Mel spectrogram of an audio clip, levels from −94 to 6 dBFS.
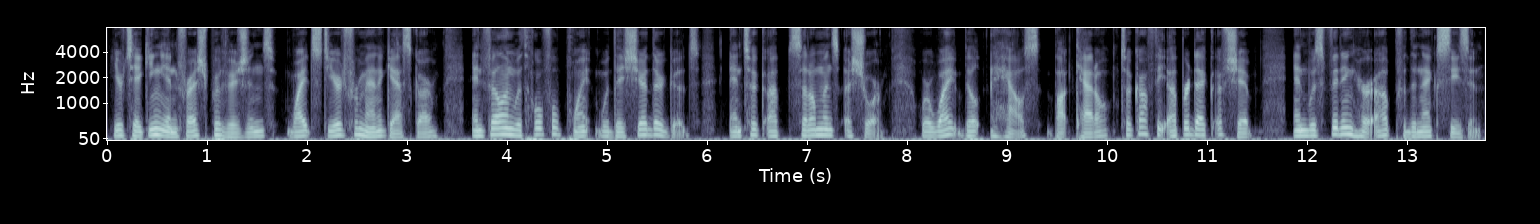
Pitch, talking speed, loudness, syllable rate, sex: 130 Hz, 210 wpm, -21 LUFS, 6.0 syllables/s, male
